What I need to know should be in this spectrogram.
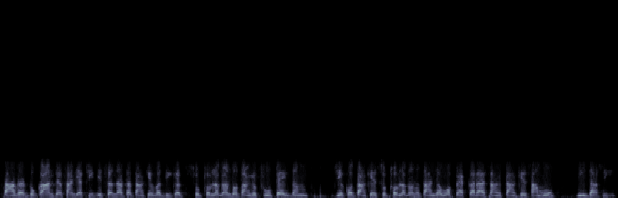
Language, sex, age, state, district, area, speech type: Sindhi, female, 60+, Uttar Pradesh, Lucknow, rural, conversation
